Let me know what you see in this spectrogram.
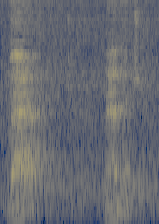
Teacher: The man bit in manager is audibly shorter than the man bit on its own.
